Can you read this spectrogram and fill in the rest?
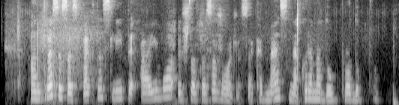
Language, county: Lithuanian, Kaunas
